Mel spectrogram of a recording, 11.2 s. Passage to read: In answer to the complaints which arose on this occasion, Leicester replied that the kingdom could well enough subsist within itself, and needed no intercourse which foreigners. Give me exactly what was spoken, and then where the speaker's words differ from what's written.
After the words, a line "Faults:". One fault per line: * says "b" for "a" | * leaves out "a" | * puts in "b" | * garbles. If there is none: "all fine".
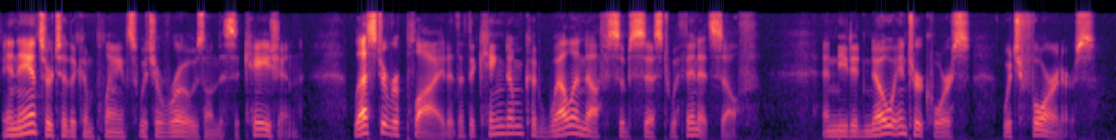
In answer to the complaints which arose on this occasion, Leicester replied that the kingdom could well enough subsist within itself, and needed no intercourse which foreigners.
Faults:
all fine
